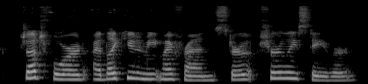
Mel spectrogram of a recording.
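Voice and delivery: ordinary delivery, nothing marked

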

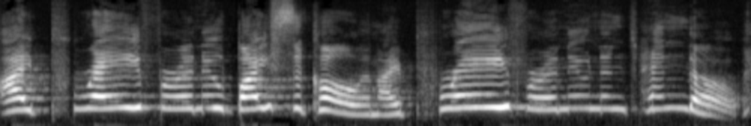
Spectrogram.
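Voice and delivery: put-on, high, full-throated yell at full volume. Telling a joke about two boys praying before christmas, imitating the younger boy yelling. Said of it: "at the top of his lungs, he yelled".

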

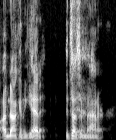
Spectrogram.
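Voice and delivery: plain

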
